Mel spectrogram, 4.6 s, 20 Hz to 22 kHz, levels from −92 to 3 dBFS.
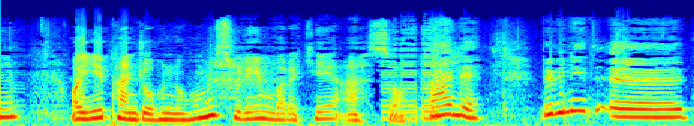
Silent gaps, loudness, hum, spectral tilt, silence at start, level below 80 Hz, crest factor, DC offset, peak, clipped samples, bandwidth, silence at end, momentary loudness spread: none; -14 LUFS; none; -6.5 dB/octave; 0 s; -42 dBFS; 10 dB; under 0.1%; -4 dBFS; under 0.1%; 13.5 kHz; 0.05 s; 9 LU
